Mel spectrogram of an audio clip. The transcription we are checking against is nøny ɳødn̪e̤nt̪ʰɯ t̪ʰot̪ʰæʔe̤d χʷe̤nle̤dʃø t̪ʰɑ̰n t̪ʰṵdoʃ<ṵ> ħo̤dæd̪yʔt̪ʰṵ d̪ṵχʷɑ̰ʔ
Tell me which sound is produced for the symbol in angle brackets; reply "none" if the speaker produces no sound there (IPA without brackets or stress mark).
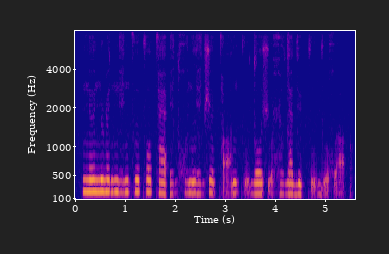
ṵ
